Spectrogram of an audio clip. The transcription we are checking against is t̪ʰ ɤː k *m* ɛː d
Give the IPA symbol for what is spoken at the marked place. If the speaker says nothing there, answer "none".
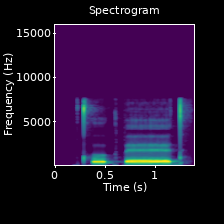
p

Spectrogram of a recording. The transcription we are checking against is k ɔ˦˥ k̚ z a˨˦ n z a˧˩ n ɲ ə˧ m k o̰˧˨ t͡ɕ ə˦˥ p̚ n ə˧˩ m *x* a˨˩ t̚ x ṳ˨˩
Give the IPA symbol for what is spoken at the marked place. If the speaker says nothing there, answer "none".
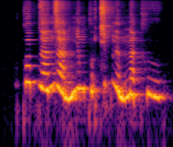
ŋ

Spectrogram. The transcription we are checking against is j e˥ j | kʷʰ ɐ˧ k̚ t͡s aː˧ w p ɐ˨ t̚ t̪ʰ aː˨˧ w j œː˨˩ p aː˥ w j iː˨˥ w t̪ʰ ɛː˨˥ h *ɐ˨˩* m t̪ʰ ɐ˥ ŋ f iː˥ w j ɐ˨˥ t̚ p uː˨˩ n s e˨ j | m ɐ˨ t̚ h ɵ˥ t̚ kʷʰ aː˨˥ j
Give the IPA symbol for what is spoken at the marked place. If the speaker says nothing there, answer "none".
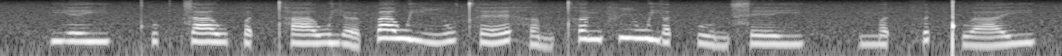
ɐ˨˩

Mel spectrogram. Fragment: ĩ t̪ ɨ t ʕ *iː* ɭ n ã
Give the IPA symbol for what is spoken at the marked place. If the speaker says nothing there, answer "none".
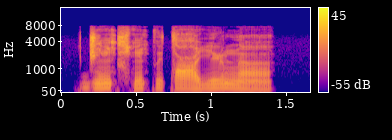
iː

